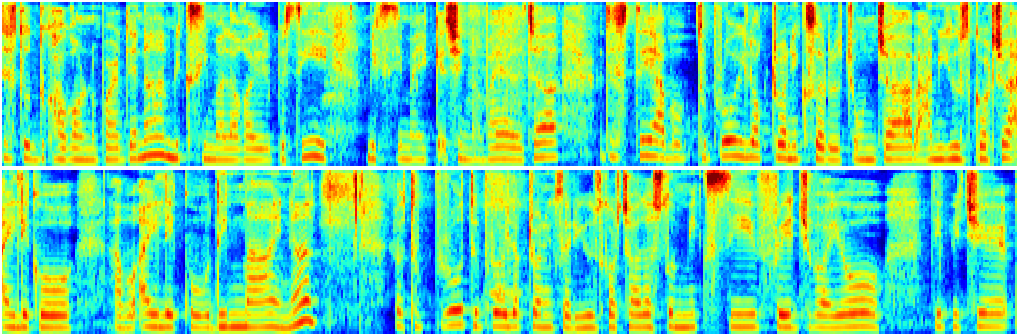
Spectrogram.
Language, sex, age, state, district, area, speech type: Nepali, female, 18-30, West Bengal, Jalpaiguri, urban, spontaneous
